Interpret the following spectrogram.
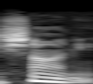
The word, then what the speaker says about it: Shani: to me his name Shani Davis he's in a long track speed shiny spell shiny for me shiny Oh like shiny I'm not judging we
